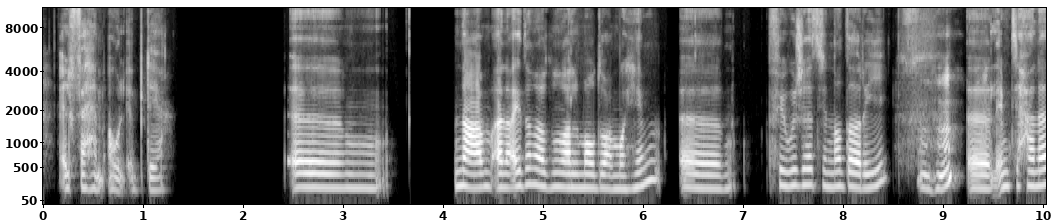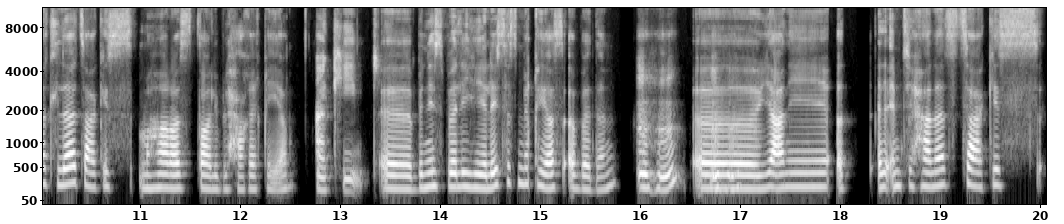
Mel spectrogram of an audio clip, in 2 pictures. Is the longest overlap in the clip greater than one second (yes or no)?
no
